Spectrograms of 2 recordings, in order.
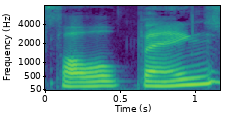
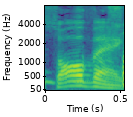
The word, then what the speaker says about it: Solvang: Solvang. – Solvang. – Solvang. – Accent is on the first syllable.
